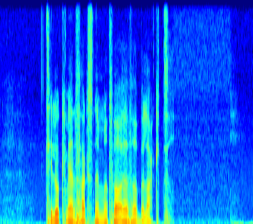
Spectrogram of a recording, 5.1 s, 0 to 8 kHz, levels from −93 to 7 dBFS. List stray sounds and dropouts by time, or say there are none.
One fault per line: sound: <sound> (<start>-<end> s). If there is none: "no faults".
no faults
